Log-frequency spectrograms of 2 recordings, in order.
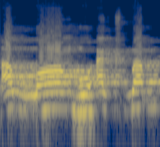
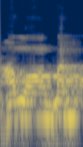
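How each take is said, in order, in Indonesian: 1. Setiap huruf diucapkan dengan jelas dan tegas. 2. Diucapkan tidak jelas, hurufnya hampir tidak terdengar. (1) "satu-satu hurufnya itu harus" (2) "Jangan macam buku kumur-kumur membacanya. ... tak ada hurufnya"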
